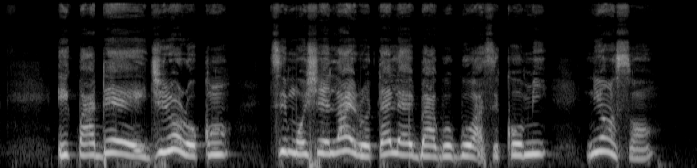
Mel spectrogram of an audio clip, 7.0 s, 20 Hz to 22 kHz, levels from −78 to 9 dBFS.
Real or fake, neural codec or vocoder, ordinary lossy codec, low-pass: real; none; none; 19.8 kHz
